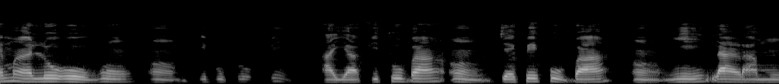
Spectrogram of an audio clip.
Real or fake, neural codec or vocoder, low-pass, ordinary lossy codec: real; none; 7.2 kHz; none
